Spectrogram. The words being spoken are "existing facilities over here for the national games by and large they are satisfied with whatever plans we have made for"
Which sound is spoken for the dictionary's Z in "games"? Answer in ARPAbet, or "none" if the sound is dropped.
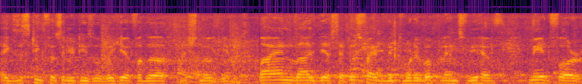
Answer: none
